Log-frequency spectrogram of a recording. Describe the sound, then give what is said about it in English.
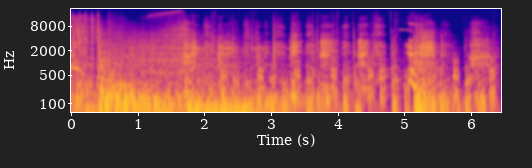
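A grenade explodes in a war video game amid a loud, continuous battle soundscape of booming blasts and dense gunfire, with tanks in the fight and no pause in the noise. “Grenade, grenade!”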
